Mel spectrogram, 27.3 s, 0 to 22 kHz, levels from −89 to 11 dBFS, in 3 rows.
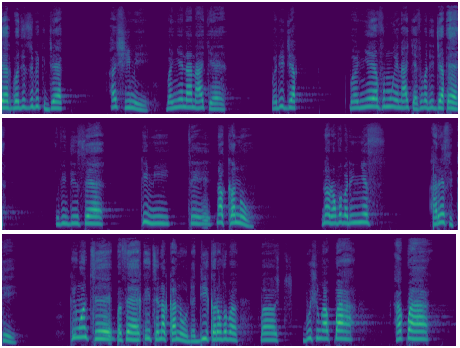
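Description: Right from the start the speech has that swirly, hollow, smeared quality, with softened attacks and nothing above 18.6 kHz. That's most likely generation loss: the audio went through an AAC-type codec several times, maybe around seven passes, with a bitrate fitting roughly 96 kbit/s, and each pass added fresh quantisation damage.

Then at 17.75 to 17.77 s there's a single sharp loud pop, about 10 dB above the speech, which carries on underneath it. It's likely a voltage spike from a plug, a switch, static or a driver glitch that got into the signal chain.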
